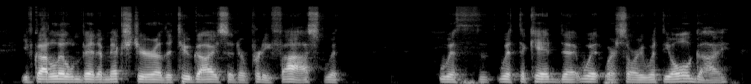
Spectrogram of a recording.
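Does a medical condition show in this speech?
No.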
